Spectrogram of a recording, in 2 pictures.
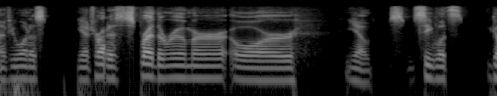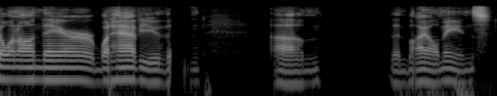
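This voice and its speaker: Guy game mastering online, smooth voice, kinda halting and roundabout, dry slightly dull mic. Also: fairly low pitch, no echo. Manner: halting, circling explanations. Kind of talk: running a tabletop roleplaying game online. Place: remote online voice call.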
